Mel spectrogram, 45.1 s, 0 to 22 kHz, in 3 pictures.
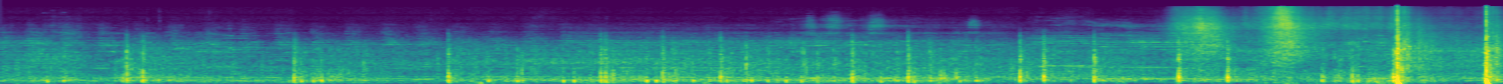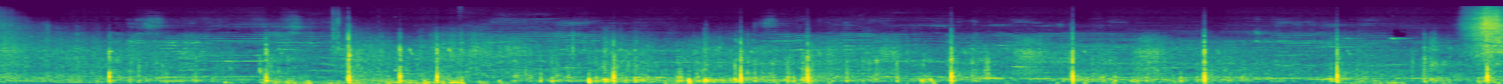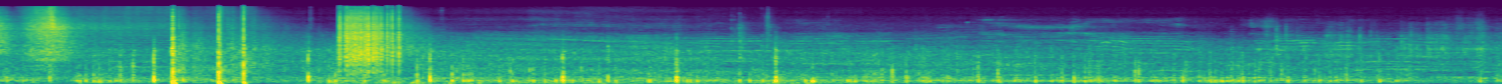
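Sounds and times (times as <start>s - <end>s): distant firework bangs and pops: 4.4s - 16.8s, 29.2s - 45.0s
rushing firework hisses: 11.7s - 15.5s, 29.6s - 34.4s
sharp loud firework bangs: 11.7s - 15.9s, 29.6s - 35.4s.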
